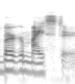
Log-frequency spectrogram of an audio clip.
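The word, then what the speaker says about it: Bürgermeister: Um a Burger Meister is how it is pronounced.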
